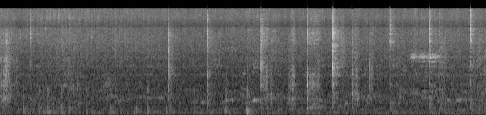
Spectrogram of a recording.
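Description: Garlic cloves frying in hot oil in a metal kadai with a soft, steady sizzle, while a metal ladle stirs them, scraping and clinking against the pan at irregular moments.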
